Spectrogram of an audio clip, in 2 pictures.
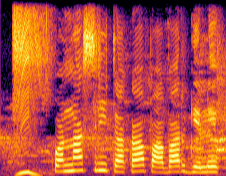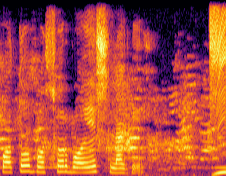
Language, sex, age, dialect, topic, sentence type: Bengali, female, 31-35, Rajbangshi, banking, question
